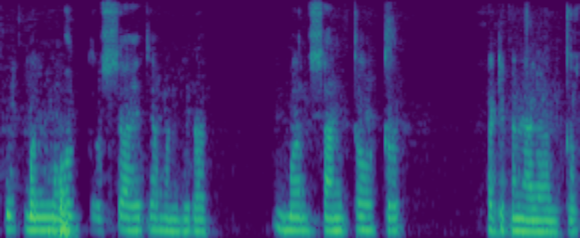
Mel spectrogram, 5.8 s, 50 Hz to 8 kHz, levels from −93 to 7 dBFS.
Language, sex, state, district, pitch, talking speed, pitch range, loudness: Marathi, male, Maharashtra, Pune, 155 Hz, 125 wpm, 145-160 Hz, -27 LUFS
